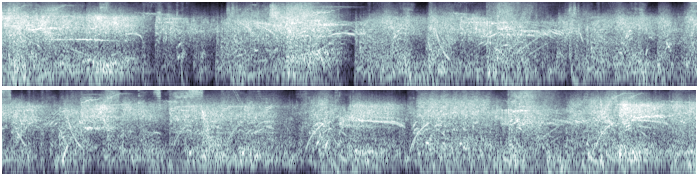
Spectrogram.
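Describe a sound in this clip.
Punches and kicks land with heavy impacts in rapid bursts.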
